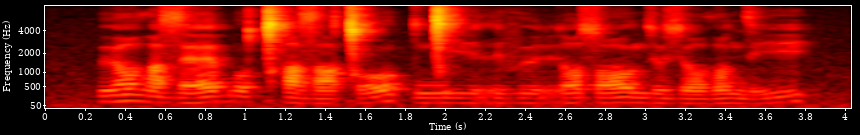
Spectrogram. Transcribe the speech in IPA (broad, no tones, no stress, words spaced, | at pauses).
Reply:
ʉːðˤɛ zɛːboː ǀʰɛzˤiːǀoː | ŋ͡ǀiːri vʉːrʉ sˤoːnzʉ zʉːðˤʉ nziː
